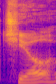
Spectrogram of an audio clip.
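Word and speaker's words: Qiu: Q-I-U. It's like Chio or something like that is how the audiobook pronounces it.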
